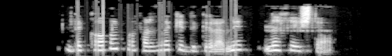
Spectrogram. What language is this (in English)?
Pashto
